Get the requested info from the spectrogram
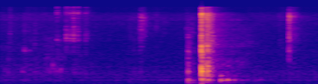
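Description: Faint rustling of paper being handled, then, about one and a half seconds in, a single sharp knock on the tabletop work surface.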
